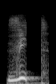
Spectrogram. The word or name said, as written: fast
